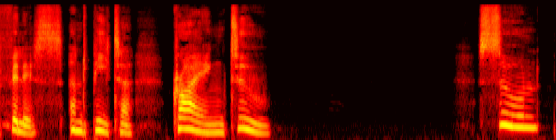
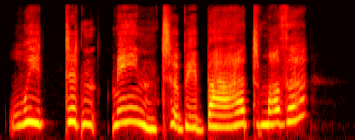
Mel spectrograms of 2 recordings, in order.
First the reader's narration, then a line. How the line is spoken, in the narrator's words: cried Bobby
